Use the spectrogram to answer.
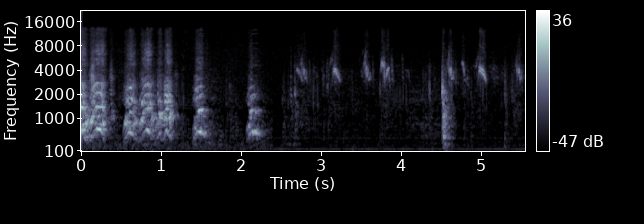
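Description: A dog barks in a village yard with hens about: five loud barks in quick succession, then short, high, bird-like chirps and one sharp burst over a low steady hum.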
